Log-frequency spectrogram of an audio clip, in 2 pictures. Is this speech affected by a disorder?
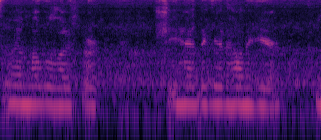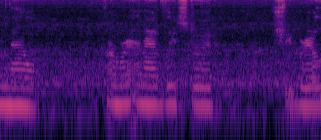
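Yes: cerebral palsy.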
